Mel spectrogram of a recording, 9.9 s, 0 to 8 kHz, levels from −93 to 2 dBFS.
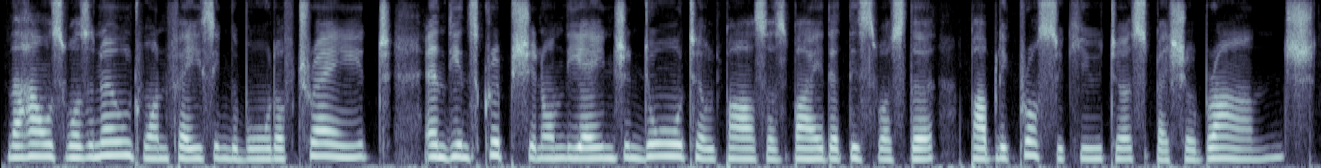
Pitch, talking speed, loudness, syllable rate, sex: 195 Hz, 175 wpm, -16 LUFS, 4.6 syllables/s, female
